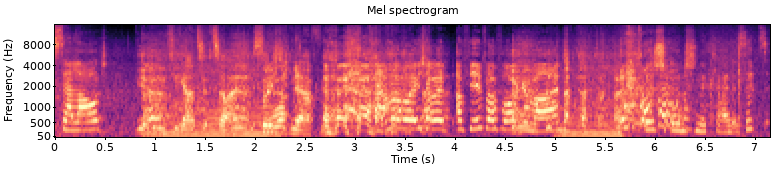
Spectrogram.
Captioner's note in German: Lachen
